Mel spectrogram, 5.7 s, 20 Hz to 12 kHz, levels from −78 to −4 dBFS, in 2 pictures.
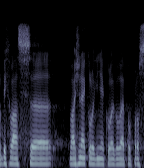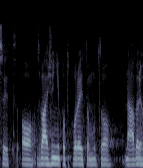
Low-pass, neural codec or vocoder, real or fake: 7.2 kHz; codec, 16 kHz, 16 kbps, FunCodec, trained on LibriTTS, 50 frames a second; fake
